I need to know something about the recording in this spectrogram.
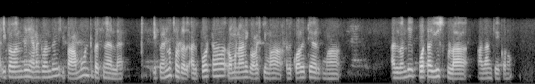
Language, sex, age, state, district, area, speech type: Tamil, male, 18-30, Tamil Nadu, Perambalur, urban, conversation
